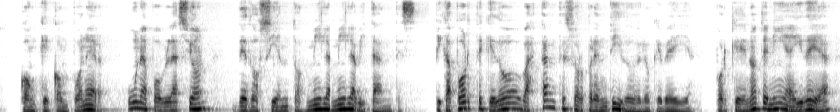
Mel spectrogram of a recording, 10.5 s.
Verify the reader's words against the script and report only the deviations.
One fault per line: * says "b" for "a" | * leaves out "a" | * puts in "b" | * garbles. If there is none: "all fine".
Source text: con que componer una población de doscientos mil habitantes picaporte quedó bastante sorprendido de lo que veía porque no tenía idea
* puts in "mil"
